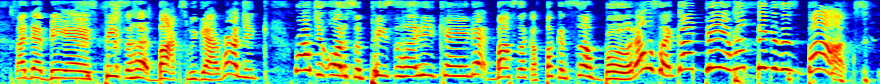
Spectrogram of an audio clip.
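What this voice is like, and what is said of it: Country accent. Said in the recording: “speak country”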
